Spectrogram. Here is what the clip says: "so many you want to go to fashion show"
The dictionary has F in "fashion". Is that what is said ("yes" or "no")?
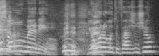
yes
